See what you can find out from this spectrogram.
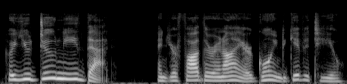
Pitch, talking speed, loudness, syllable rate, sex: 190 Hz, 295 wpm, -19 LUFS, 6.2 syllables/s, female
